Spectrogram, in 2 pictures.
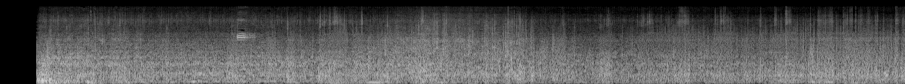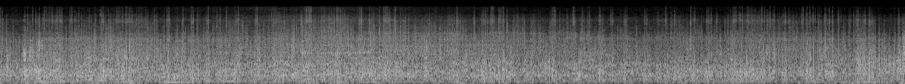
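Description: Steady rush of wind over the microphone mixed with tyre and road noise from riding along a road in traffic. It cuts in abruptly a moment after the start.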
